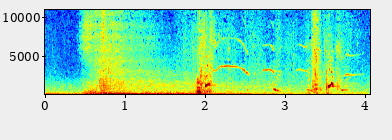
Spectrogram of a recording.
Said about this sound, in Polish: To są wilki.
